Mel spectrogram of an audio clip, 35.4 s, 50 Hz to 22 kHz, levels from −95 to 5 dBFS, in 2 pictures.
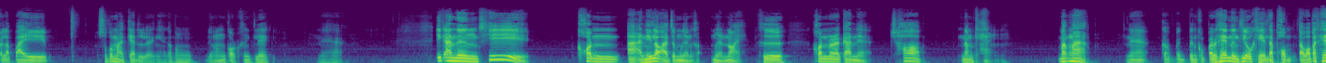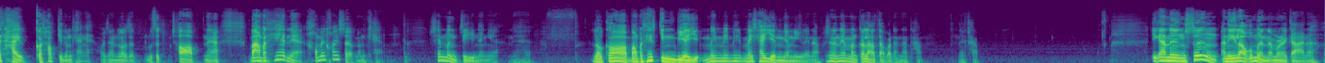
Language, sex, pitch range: Thai, male, 90-130 Hz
